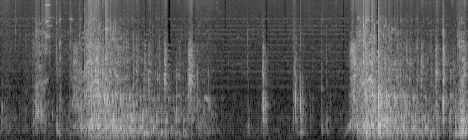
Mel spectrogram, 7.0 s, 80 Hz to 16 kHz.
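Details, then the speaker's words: Victa Power Torque VE40 two-stroke mower after new starter O-ring, primed: two pull-starts each catch a second of ragged firing then die; O-ring not the cause, carburettor suspected, found clogged main jet. "won't start so that's not the problem so what do you think would be the problem is so why it would start so it stops right away so it must be the carburetor"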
